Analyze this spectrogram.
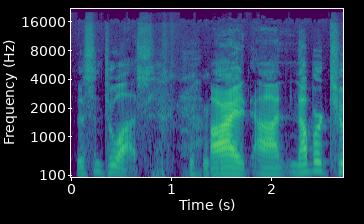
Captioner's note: chuckles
